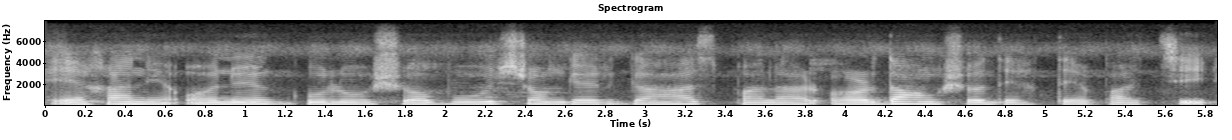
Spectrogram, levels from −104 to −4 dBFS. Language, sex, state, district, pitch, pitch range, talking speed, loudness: Bengali, female, Assam, Hailakandi, 180 Hz, 175-190 Hz, 80 wpm, -17 LUFS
